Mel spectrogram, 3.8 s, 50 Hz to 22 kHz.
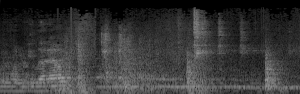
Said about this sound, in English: The door slides closed behind me as I walk into a 10 feet by 12 feet gray cell.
